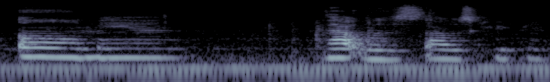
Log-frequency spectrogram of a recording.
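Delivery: usual speaking voice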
